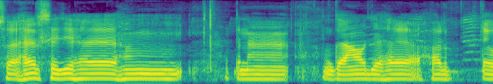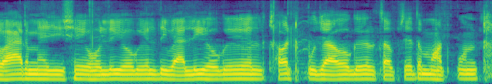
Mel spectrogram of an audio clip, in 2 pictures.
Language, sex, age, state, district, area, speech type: Maithili, male, 30-45, Bihar, Sitamarhi, urban, spontaneous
